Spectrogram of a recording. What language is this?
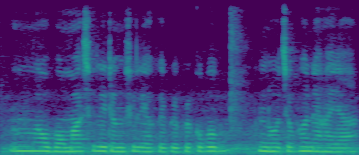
Bodo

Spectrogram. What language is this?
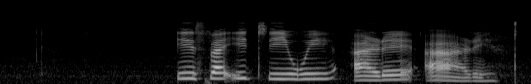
Venda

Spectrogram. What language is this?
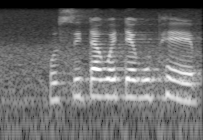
Swati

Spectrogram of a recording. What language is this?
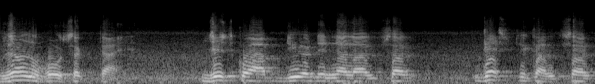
Hindi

